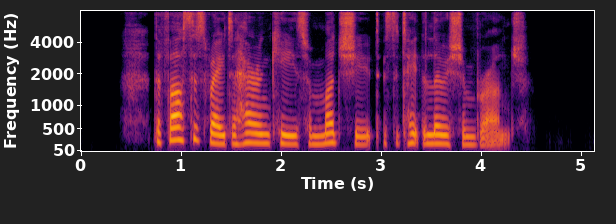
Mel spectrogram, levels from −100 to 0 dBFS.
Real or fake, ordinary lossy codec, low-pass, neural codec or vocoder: fake; none; none; codec, 16 kHz, 4.8 kbps, FACodec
